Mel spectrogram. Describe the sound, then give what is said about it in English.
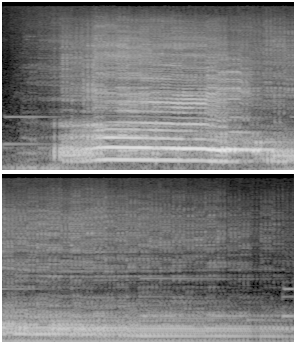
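A long, drawn-out animal howl, heard by three men outside their tents, seems far away at first and slowly gets closer. It swells up loud and tonal, like an angry bear, then sinks into a lower, rougher rumbling tail that carries on to the end, with no voices present. “The howling seemed far away at first, but slowly seemed to get closer.”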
